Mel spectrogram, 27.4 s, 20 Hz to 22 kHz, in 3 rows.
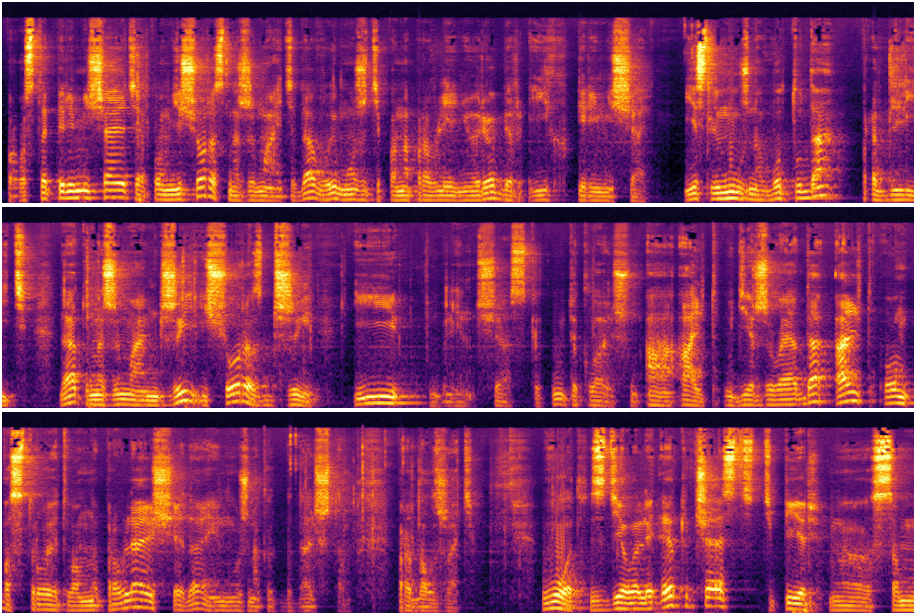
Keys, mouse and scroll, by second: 9.9 g, 22.0 shift+click, 23.2 Tab.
